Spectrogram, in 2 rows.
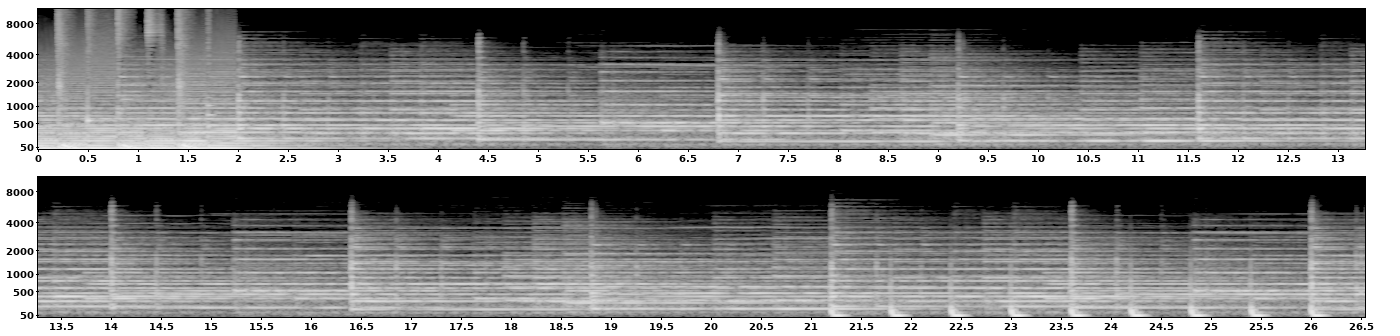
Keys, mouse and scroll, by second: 0.0 click, 0.1 middle click, 0.2 scroll down 2, 0.7 shift+middle click, 0.7 scroll up 4, 0.7 shift+middle click, 0.9 shift+middle click, 0.9 scroll down 2, 1.0 scroll up 1, 1.0 scroll down 1, 1.1 shift+middle click, 1.1 g, 1.9 scroll down 3, 2.0 middle click, 2.1 shift+middle click, 2.1-2.7 scroll up 7, 2.1 middle click, 2.2 s, 2.5 click, 2.6 shift+middle click, 2.6 shift+middle click, 2.7 g, 3.4 click, 3.5 scroll down 3, 3.6 scroll up 3, 3.6 shift+middle click, 3.7 g, 5.3 scroll down 2, 5.3-9.7 typing, 5.5 click, 5.6 click, 6.3 click, 6.6 middle click, 6.7 scroll down 5, 6.8 click, 7.4 click, 7.5 shift+middle click, 9.7 ctrl+z, 10.3 click, 10.3 middle click, 10.4-11.3 scroll up 11, 10.7 shift+click, 10.9 shift+middle click, 11.0 shift+middle click, 11.2 shift+middle click, 11.3 shift+middle click, 11.3 middle click, 11.4 scroll down 6, 11.5 shift+middle click, 11.8-12.1 scroll up 5, 11.9 shift+middle click, 12.1 shift+middle click, 12.2 scroll down 1, 12.3 shift+middle click, 12.5 scroll up 2, 12.6 ctrl+s, 13.9-14.2 scroll down 3, 13.9 shift+a, 14.3 click, 14.3 g, 14.7 scroll up 7, 14.9 shift+middle click, 15.0 /, 15.1 middle click, 15.2 scroll down 2, 15.3 middle click, 15.4 click, 15.6 shift+middle click, 15.9 shift+middle click, 16.1 click, 16.2 s, 16.6 middle click, 16.7 click, 16.8 middle click, 17.3 shift+middle click, 17.7 middle click, 17.8 click, 17.9 middle click, 17.9 scroll down 1, 18.0 e, 18.2 middle click, 18.8 shift+click, 18.9 e, 19.3 g, 19.4 middle click, 19.4 click, 19.8 r, 20.3 middle click, 20.7 click, 20.7 middle click, 20.8 shift+click, 21.1-26.5 typing, 21.6 click, 22.5 click, 22.9 click, 23.6 click, 24.6 click, 24.8 click, 25.2 click, 25.4 click, 26.0 click, 26.4 click.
